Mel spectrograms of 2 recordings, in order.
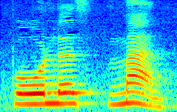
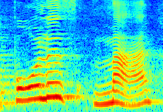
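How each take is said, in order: First: "policeman" broken into syllables with a pause; teacher syllabifying "policeman"; split into syllables. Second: Said in the usual way. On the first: Shown as a demonstration. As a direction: tap out each syllable of "policeman". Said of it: "divided into two syllables". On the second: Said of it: "we have divided policeman".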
